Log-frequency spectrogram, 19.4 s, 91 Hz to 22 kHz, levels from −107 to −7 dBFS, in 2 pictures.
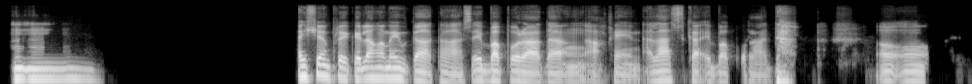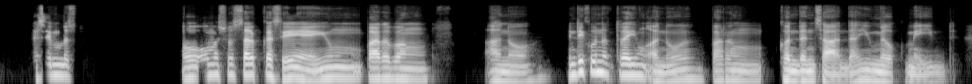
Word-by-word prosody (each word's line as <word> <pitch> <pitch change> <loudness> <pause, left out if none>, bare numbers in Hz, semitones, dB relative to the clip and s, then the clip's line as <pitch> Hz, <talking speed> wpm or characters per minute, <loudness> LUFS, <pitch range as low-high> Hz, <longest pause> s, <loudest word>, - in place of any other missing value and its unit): Mm. 125 -2 0 2.0
Ay, 150 - +6
siyempre 145 -3 +3
kailangan 135 +3 +4
may 135 -1 +4
gatas, 100 -3 0
evaporada 105 -4 +3
ang 95 +2 -5
akin, 85 0 -5
Alaska 110 0 0
Evaporada, 90 -3 -3 0.9
oo. 105 -2 -2 0.7
Kasi 145 +3 -4
mas 160 -2 -2 1.1
Oo, 145 +4 -1
mas 170 0 -4
masarap 170 +1 +3
kasi, 150 -4 +1 0.4
'yong 140 0 -1
para 135 +1 +4
bang 130 -2 -2 0.6
ano, 105 -2 -3 0.3
hindi 170 +4 +3
ko 205 0 0
na-try 170 -3 +2
'yong 160 - -3
ano, 105 +4 -3 0.2
parang 110 0 -5
kondensada, 105 -6 +1
'yong 115 -2 -1
Milkmaid. 95 -2 -5
115 Hz, 95 wpm, -23 LUFS, 100-135 Hz, 2.0 s, Ay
